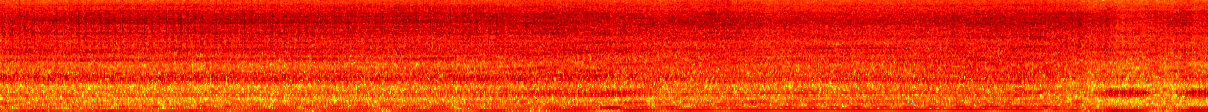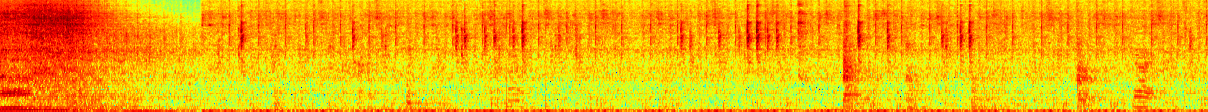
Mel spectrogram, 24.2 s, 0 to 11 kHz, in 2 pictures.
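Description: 1955 Land Rover Series 1 107's four-cylinder petrol engine running smoothly on a new Weber carburettor, its revs raised for a few seconds in the middle and then dropping back. The engine sound ends abruptly about thirteen seconds in, and quieter scattered clicks and knocks follow.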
